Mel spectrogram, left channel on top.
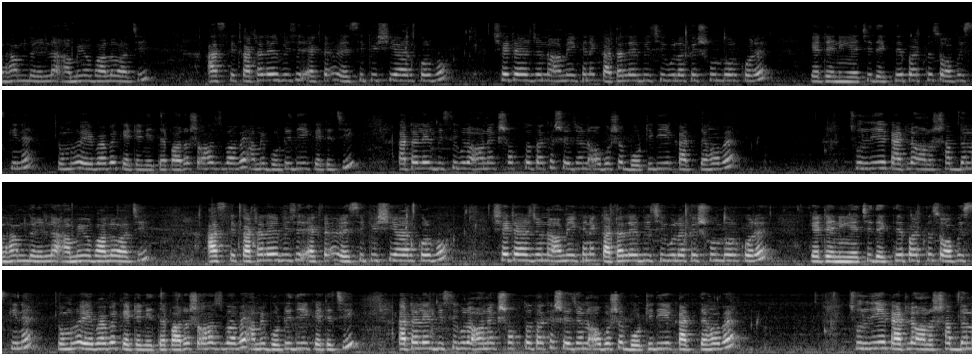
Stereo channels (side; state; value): left; quieter; 11.3 dB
